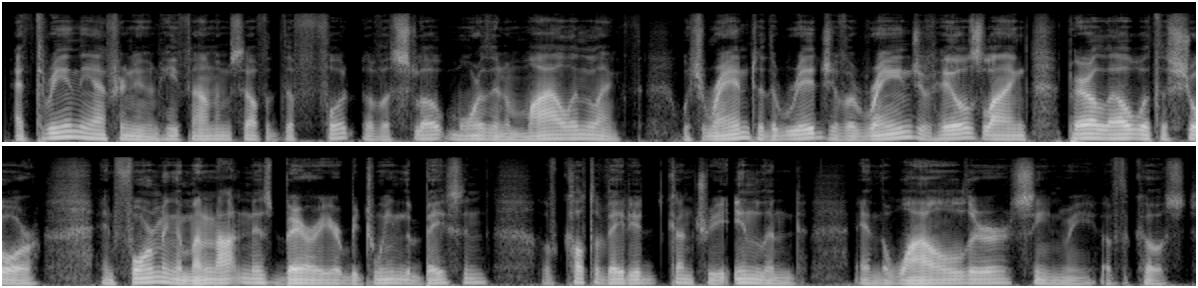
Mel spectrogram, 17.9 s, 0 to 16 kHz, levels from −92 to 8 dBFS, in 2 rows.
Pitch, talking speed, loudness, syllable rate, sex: 90 Hz, 180 wpm, -20 LUFS, 5.0 syllables/s, male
